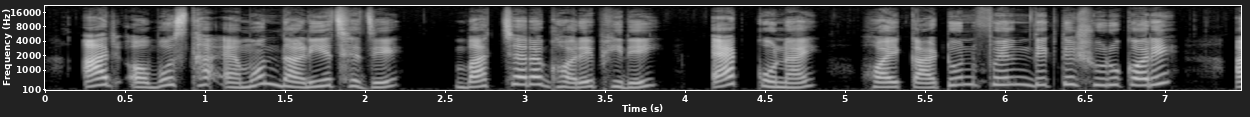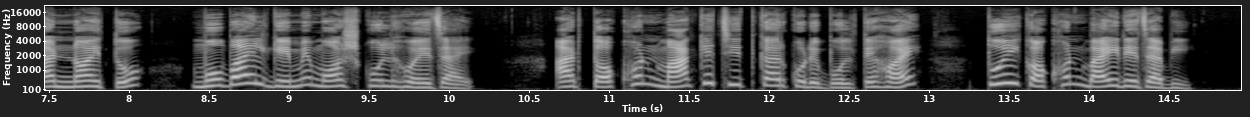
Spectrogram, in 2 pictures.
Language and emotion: Bengali, neutral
